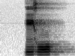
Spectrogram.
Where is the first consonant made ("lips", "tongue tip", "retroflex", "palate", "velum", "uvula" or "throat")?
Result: palate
